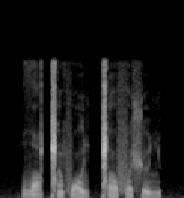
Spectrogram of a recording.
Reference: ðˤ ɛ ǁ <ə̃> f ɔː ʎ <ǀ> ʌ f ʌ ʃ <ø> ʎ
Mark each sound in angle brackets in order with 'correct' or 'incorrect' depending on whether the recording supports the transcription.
correct, incorrect, correct

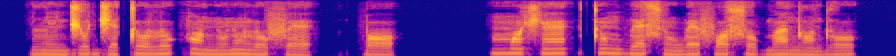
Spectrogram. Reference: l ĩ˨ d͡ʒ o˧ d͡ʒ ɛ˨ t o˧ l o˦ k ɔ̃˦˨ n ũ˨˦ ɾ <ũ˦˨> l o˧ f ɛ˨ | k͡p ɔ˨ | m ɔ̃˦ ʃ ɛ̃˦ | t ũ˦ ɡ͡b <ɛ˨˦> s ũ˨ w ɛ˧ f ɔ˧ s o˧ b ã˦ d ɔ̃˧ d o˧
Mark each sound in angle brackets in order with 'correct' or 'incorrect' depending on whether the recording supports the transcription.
correct, incorrect

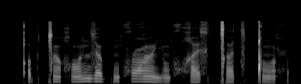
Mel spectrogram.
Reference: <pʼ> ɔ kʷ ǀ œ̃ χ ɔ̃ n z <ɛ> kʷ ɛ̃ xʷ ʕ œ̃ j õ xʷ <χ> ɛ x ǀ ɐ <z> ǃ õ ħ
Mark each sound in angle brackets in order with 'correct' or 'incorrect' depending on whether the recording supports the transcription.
incorrect, incorrect, correct, incorrect

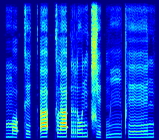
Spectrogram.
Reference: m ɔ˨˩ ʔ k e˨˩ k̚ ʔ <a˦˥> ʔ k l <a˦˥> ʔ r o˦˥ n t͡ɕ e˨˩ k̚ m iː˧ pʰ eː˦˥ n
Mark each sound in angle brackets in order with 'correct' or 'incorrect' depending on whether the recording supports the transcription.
correct, correct

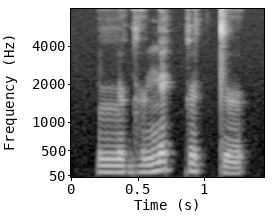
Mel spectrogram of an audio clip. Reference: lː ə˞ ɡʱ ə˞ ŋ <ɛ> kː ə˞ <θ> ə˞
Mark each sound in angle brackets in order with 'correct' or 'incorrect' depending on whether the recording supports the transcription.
correct, incorrect

